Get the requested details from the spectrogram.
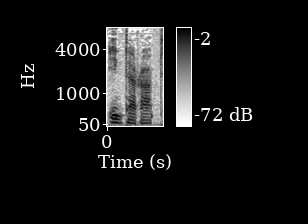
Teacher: two unaccented syllables followed by one accented one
